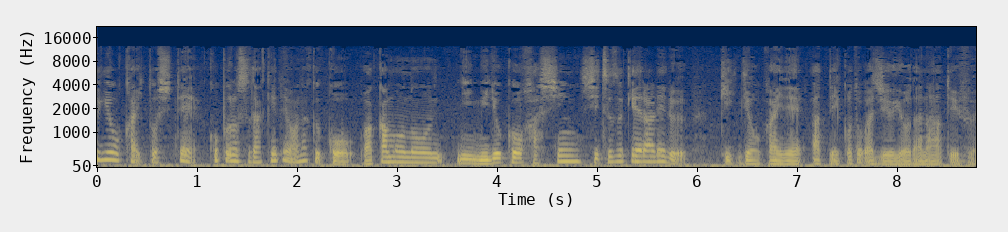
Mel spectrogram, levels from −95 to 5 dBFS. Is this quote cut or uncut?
cut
